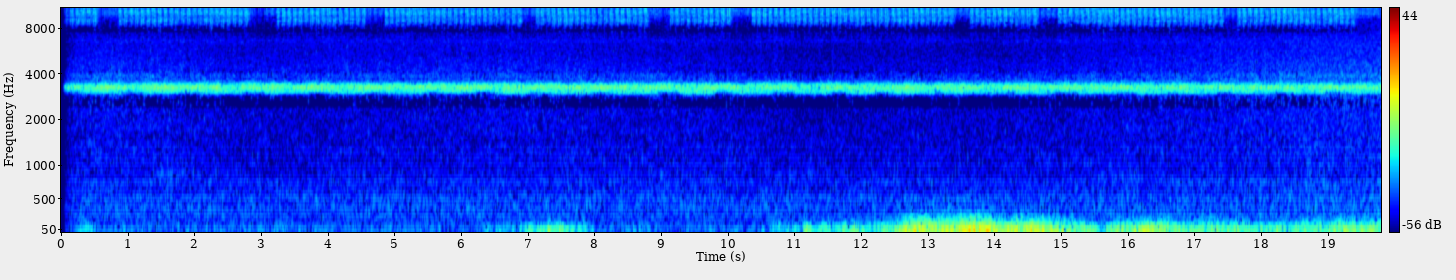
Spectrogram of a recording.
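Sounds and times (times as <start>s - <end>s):
crickets singing an even high trill on a September night: 0.1s - 19.8s.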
